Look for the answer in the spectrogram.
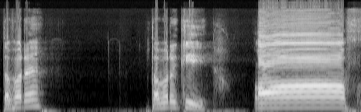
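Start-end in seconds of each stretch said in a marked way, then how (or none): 2.6-3.5 কফ loud and heavy from the tongue's root; heavy letter. Shown as a demonstration. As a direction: make কফ thick and forceful. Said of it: "এ কফটা একটু মোটা হবে".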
